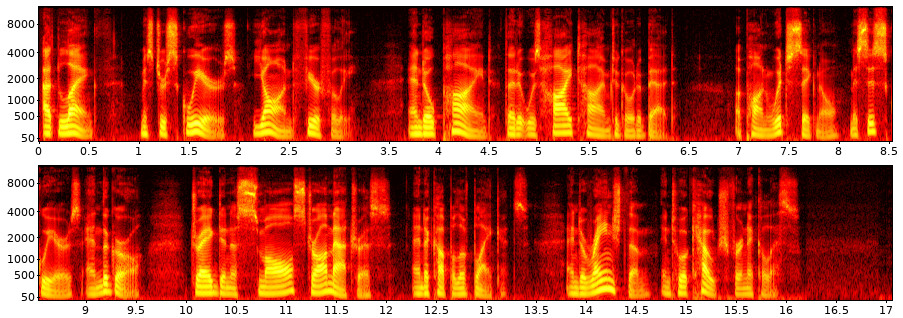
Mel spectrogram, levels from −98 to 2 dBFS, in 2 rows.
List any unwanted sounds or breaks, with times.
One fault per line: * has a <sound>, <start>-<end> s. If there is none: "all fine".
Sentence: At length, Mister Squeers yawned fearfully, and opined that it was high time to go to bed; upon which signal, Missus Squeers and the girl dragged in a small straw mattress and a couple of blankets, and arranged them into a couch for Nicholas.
all fine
